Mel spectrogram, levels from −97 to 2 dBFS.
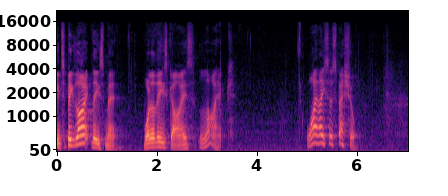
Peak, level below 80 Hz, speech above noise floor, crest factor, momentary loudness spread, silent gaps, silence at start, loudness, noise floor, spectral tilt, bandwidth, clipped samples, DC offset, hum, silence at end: -6 dBFS; -62 dBFS; 38 dB; 22 dB; 18 LU; none; 0 s; -26 LUFS; -64 dBFS; -6 dB/octave; 15.5 kHz; under 0.1%; under 0.1%; none; 1.05 s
